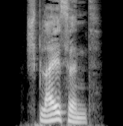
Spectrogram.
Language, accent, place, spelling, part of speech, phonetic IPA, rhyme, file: German, Germany, Berlin, spleißend, verb, [ˈʃplaɪ̯sn̩t], -aɪ̯sn̩t, De-spleißend.ogg
- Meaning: present participle of spleißen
